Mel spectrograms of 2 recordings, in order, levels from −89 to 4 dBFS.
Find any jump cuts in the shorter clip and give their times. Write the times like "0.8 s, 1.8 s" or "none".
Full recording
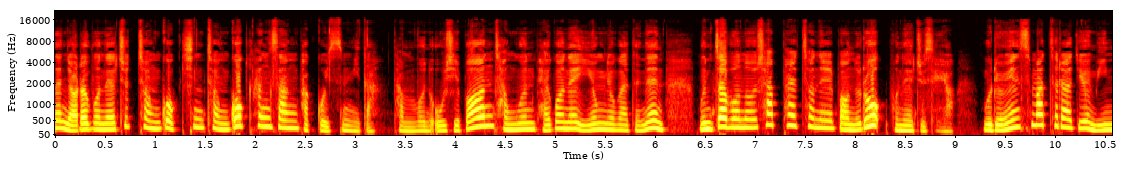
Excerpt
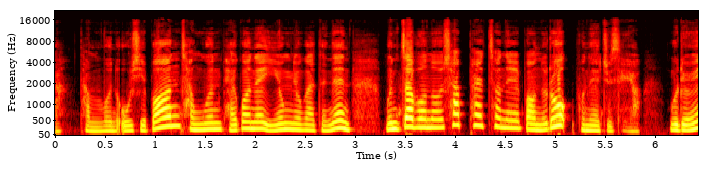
none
